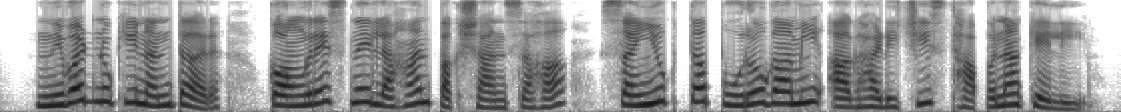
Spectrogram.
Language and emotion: Marathi, neutral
